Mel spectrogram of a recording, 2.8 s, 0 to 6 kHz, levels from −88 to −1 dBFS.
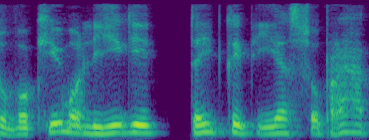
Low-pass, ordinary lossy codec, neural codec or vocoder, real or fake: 5.4 kHz; MP3, 48 kbps; codec, 16 kHz, 0.8 kbps, ZipCodec; fake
